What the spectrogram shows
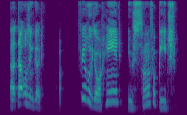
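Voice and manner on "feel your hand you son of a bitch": slow, pitched-up, drawn-out frog puppet voice. Asked by a friend to do a famous puppet's voice, the speaker tries the line again in it. Frog puppet voice. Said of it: "Say the line in Kermit's voice".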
